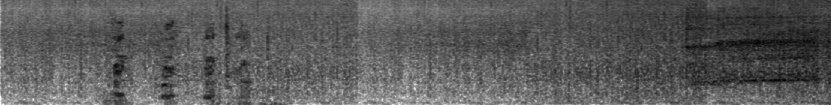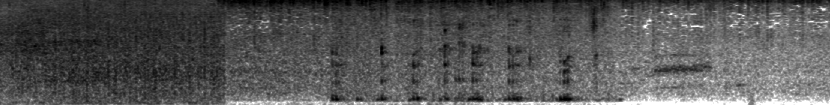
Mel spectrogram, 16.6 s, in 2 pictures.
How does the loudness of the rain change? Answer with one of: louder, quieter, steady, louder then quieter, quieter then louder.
louder then quieter.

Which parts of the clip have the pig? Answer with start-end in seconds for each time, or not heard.
0.9-2.9, 6.8-9.3, 11.6-14.6.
